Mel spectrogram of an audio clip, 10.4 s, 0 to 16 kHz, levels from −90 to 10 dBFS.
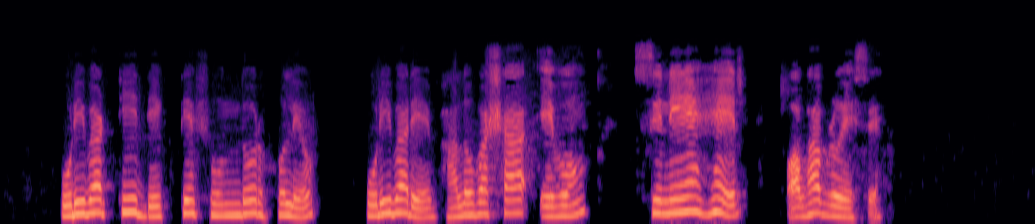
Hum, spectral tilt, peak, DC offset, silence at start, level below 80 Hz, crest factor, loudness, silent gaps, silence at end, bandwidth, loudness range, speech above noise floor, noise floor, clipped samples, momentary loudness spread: none; -8 dB/octave; -4 dBFS; under 0.1%; 0.6 s; -58 dBFS; 16 dB; -18 LUFS; 3.34-3.65 s; 1.55 s; 7.4 kHz; 1 LU; 71 dB; -89 dBFS; under 0.1%; 10 LU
